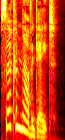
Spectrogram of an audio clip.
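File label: "circumnavigate", British English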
